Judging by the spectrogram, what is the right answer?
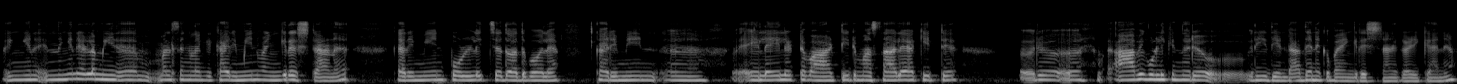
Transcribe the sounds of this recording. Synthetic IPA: iŋːɐneḭnːiŋːɐne̞juɭːɐmiːmɐlsɐŋːɐɭokːekɐɾumiːnʋɐŋɡɾeʂʈaːɳɨ | kɐɾumiːnpoɭːit͡ɕːɐðuɐðupo̞ːle̞ | kɐɾumiːn | elɐjiliʈːɨʋaːʈːioɾumɐsaːlɐjaːkːiiʈːɨ | o̞̰ɾu | aːʋikoɭːikʲːunːɐo̞ɾuɾiːðijuɳɖɨɐðenɐk̬ːɨʋɐjŋɡɾeʂtaːɳɨkɐɻikʲːaːnɨ

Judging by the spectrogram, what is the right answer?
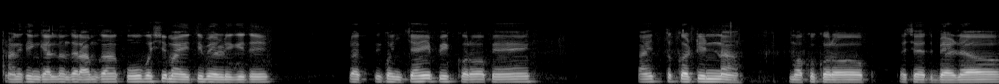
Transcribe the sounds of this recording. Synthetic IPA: anit̪ĩnɡɛlnə̃nt̪əɾamkãkʰuːbəɕiːmaɦit̪iːmeɭɽikit̪i | pɾəkt̪ikəɲt͡ɕãĩpikːəɾopẽ | kãĩt̪ːəkəʈiɳːa | məkʰkəɾo | t̪əɕet̪bɛɽa

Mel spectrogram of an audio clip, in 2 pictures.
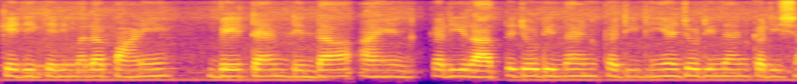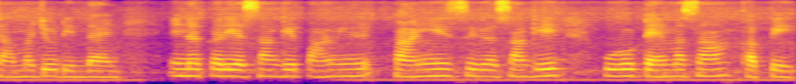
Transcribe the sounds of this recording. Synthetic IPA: kɐːɾikeːɗimɐt̪ləbpaːɽ̃i | beːʈaːɪmɗɪ̃n̆d̪aaːɦɪnɪ̆kɐɗĩɾaːt̪d͡ʑoɗĩːnd̪aːɦɪnɪ̆kɐɗiɗĩːɦə̃d͡ʑoɗĩːn̆d̪aːɦɪnɪkɐɗĩʃaːməd͡ʑoɗɪ̃ːn̆d̪aːɦɪnɪ̆ | ɪnə̆kɐɾeɐsãkʰeapaːɽ̃isɐsãkʰeː | puːɾoʈaːɪməsãkʰɐpeː

